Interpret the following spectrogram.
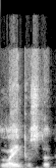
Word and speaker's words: Lancaster: and of course L uh Lancaster you guys Lancaster is the proper pronunciation always call him Lancaster just always like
